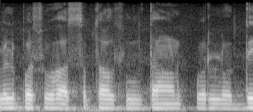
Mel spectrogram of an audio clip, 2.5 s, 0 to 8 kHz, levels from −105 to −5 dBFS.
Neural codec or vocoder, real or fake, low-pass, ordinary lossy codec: none; real; 7.2 kHz; none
